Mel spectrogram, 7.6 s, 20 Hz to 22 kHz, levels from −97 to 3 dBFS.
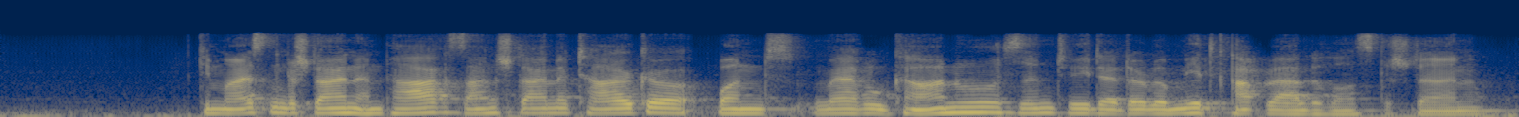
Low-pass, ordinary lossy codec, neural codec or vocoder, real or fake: none; none; codec, 16 kHz, 1 kbps, X-Codec, HuBERT features, trained on balanced general audio; fake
